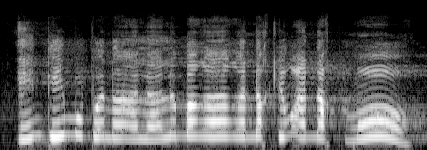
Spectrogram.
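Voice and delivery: lightly voiced wife, matter-of-fact; mimicking wife. Voicing wife's objection.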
